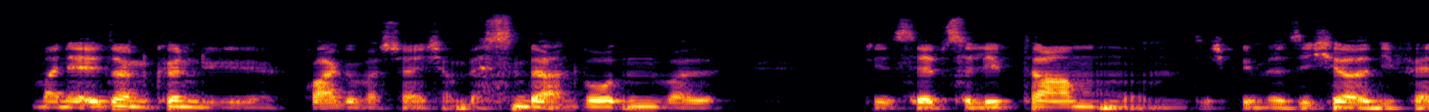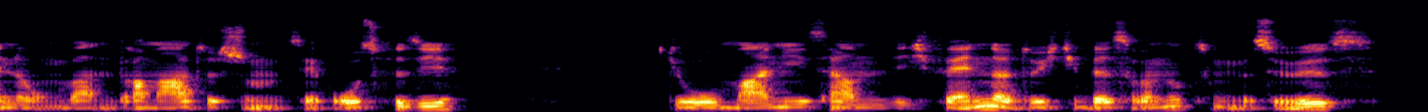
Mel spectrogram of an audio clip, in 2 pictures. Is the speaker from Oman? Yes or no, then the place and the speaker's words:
yes; Oman; moved away as an adult; also born or lived in United Kingdom; Ich komme aus dem Oman und wurde in einem sehr kleinen Dorf in einer Bergregion geboren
